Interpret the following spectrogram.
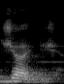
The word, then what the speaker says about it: judge: Words like hour and judge might seem easy, but many learners get them wrong. The piano and Edith Knox every hour would stand on her hand. In the same way that you would judge someone. No H, no D. These are silent letters.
